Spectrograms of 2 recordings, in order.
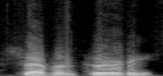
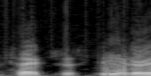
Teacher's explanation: the flapping, that's what it's called, the technical term, where the T is pronounced as a soft D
